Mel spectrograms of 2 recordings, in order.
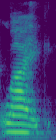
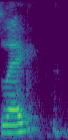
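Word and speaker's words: laeg: And they use this word leg or lag in the other dialects of Sindarin. But the wood elven pronunciation is leg.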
